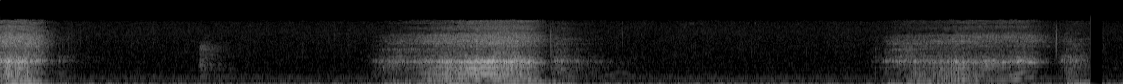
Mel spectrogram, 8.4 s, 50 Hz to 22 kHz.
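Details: Snoring during sleep recorded with the SnoreLab app: loud, rough snores on breathing in, about 17 a minute, with quiet pauses between them.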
